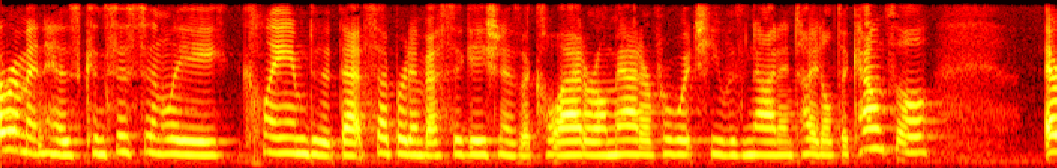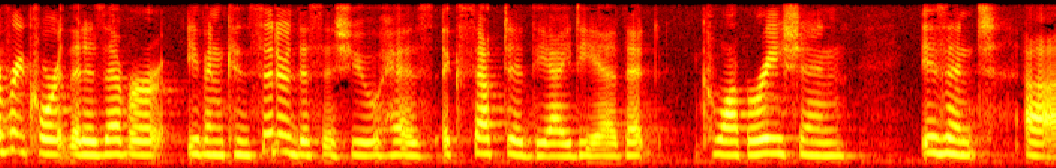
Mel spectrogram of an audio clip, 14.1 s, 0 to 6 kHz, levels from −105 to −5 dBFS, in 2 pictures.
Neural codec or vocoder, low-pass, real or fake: none; 5.4 kHz; real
